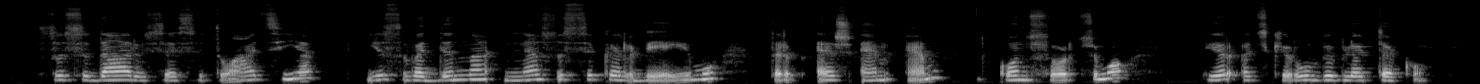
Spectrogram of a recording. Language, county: Lithuanian, Kaunas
